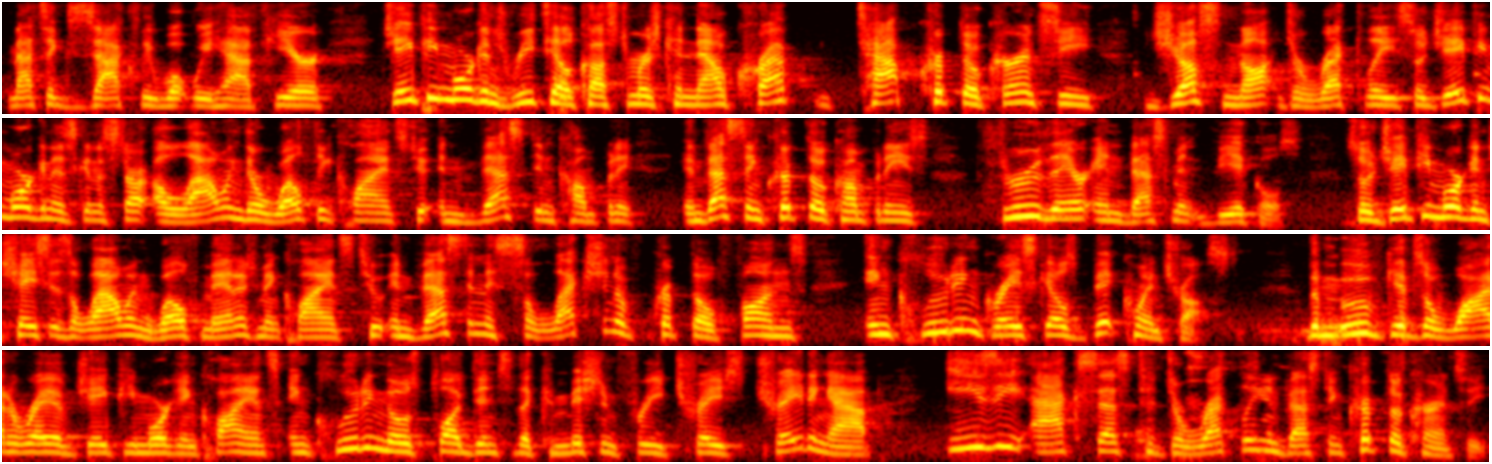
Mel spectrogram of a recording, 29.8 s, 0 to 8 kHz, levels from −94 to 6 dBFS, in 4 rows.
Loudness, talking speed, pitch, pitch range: -23 LUFS, 180 wpm, 180 Hz, 160-210 Hz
